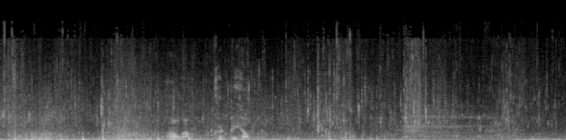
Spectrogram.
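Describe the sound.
A man urinating into a boat, a steady splashing trickle of liquid running for several seconds, close by, with a man speaking briefly over it.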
